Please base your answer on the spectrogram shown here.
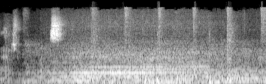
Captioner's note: engine roaring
